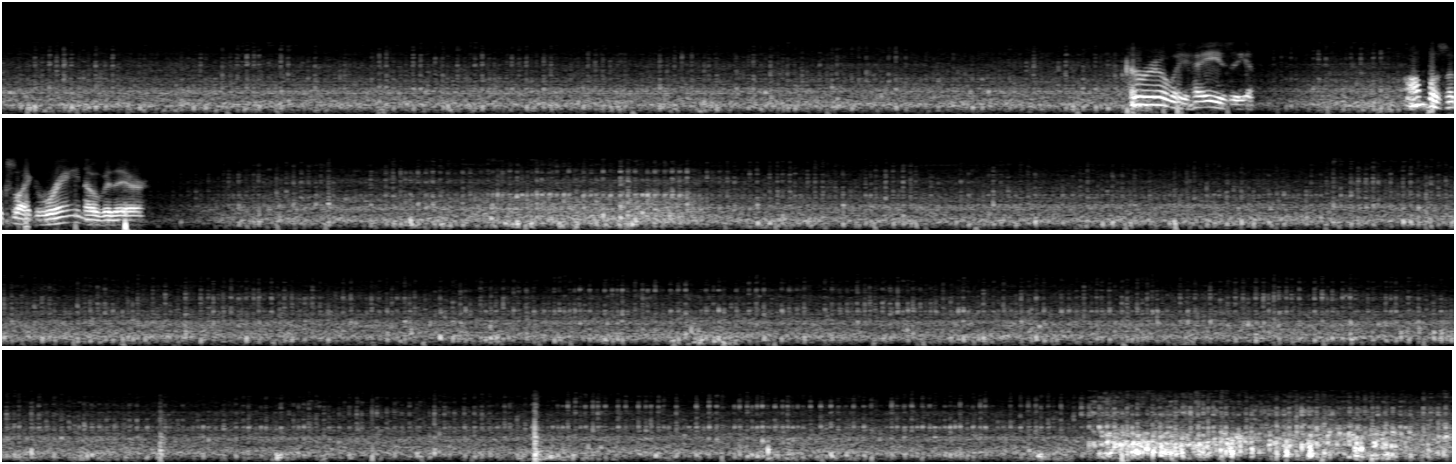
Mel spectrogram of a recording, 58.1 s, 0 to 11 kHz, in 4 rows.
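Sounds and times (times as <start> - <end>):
paramotor engine and propeller: 0.0 - 58.0
wind on microphone: 48.8 - 49.6, 53.8 - 58.0.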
